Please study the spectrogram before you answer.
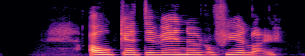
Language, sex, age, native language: Icelandic, male, 9, Icelandic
